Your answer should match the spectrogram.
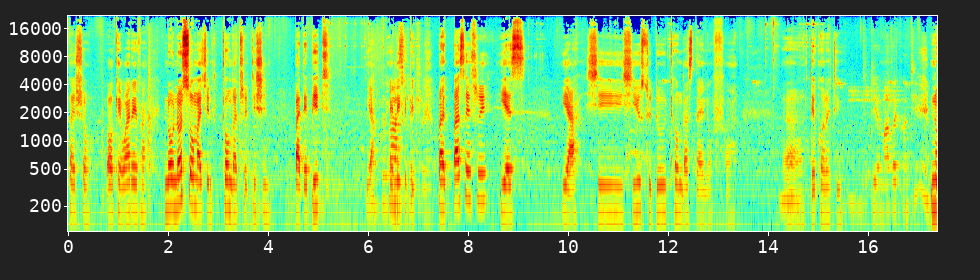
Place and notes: …we resume our recording with Nonhlanhla at the far end of the back yard, just in front of the care-taker’s house. Nonnie talks about her grandmother who ”was a bit of an artist…”, weaving mats and baskets and introducing the young girl to the traditional patterns in Ndebele and Tonga culture…
Find Nonhlanhla’s entire interview here:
